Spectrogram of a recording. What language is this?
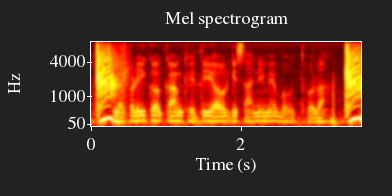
Bhojpuri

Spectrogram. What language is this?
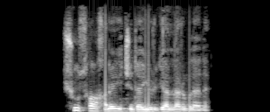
Uzbek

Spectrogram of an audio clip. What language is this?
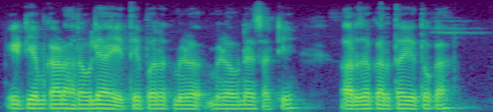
Marathi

